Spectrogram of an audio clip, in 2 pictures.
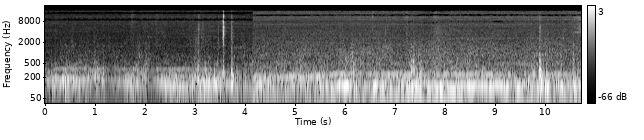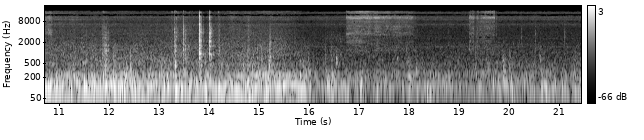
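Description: Boat engine running under way. Its pitch rises a few seconds in as the throttle opens, holds steady, then the sound eases off in loudness near the end.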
